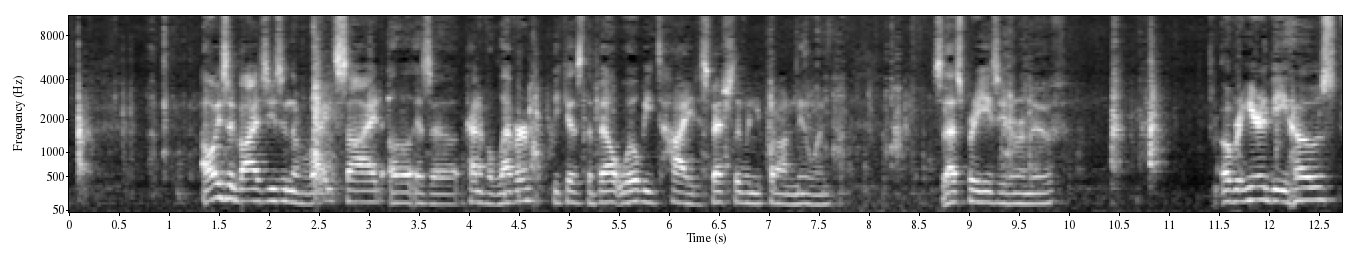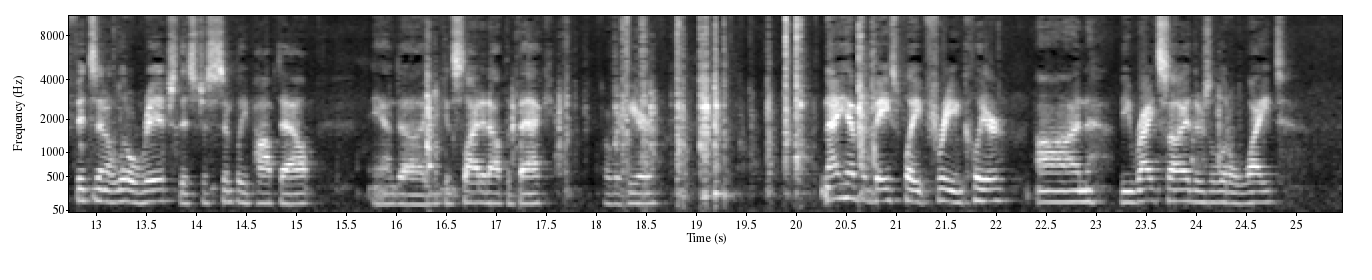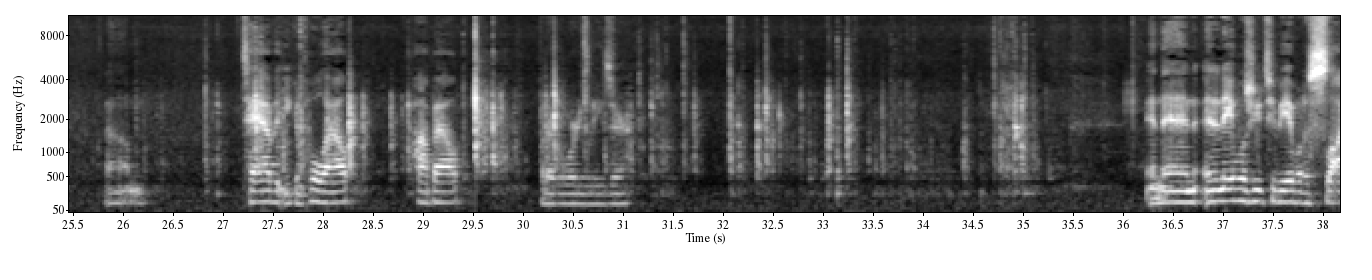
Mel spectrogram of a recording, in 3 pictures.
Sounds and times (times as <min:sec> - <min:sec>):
Speech: 0:01.3 - 0:07.8, 0:08.6 - 0:10.0, 0:11.4 - 0:15.2, 0:15.8 - 0:18.7, 0:20.2 - 0:25.0, 0:25.8 - 0:26.3, 0:27.2 - 0:29.5, 0:30.2 - 0:31.2, 0:36.2 - 0:38.1.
